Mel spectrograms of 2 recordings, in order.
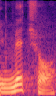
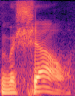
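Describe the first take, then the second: First: The name is said like Mitchell. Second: The name is said like Michelle. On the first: The speaker calls it wrong. "people mispronounce it and call me Mitchell" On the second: The speaker calls it right. "my last name is Michelle"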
